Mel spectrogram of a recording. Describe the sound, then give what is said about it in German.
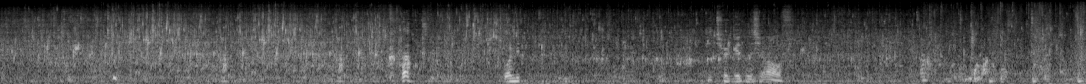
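Water trickles and gurgles steadily as it floods into a car interior, a continuous flow with occasional splashes, while a person speaks over it now and then. “Mit dem Wasser steigt auch meine Angst.”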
